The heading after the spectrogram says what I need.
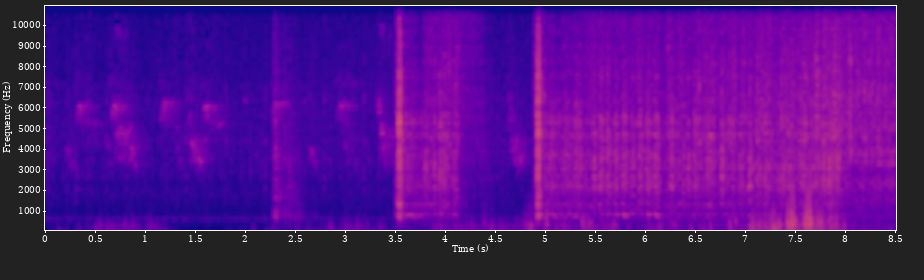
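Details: Unimog 404 first start after a rebuild with new fuse boards and rewiring: several seconds of slow, uneven cranking, then it catches and settles into a steady run; a normal start.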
